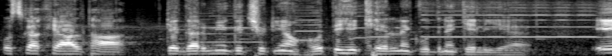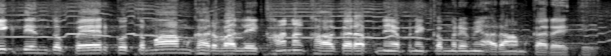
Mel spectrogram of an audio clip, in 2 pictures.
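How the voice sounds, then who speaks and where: A man's voice: mid-range voice, normal speed. A man narrating a moral story for children as a storyteller. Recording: music behind the voice.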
